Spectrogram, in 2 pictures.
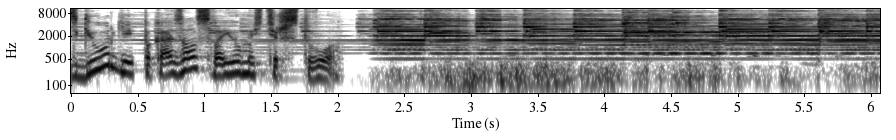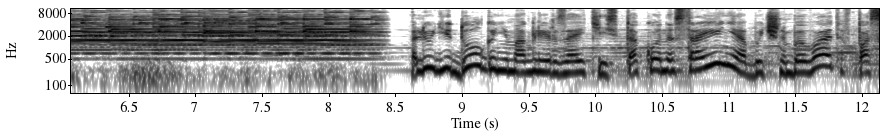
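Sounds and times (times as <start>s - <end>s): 
speech: 0.0s - 3.4s, 8.6s - 12.1s
festive church bells pealing: 0.0s - 8.5s.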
